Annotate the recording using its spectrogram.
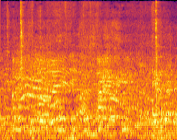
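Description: Several people talking at once: overlapping voices and chatter, none of it clear.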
